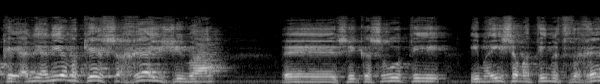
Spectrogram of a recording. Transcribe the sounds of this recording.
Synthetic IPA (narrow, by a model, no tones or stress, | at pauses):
okejanianievake̞ʃaχʁejhajeʃiva | eʃeikaʃʁuoti | imaiʃhamatimet͡sleχe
